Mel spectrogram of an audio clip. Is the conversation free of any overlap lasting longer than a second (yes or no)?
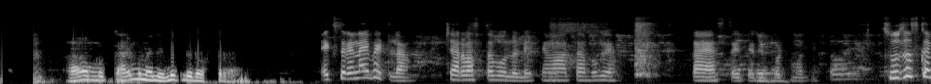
yes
